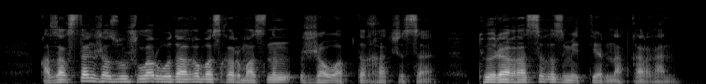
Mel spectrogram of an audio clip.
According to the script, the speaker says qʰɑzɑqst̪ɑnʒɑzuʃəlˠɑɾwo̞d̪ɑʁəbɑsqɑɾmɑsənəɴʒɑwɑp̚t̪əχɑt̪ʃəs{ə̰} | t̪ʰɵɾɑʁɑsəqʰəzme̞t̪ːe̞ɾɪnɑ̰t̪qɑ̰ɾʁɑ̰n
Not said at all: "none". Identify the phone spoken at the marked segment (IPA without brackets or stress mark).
ə̰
